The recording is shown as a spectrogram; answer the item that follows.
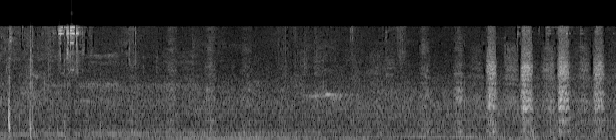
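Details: A Bull Terrier pants and sniffs in quick bursts with soft whimpers as it welcomes the family's new baby girl, while a woman speaks softly in Spanish.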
